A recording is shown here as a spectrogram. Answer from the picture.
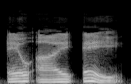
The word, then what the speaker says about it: liaison: 就是与谁谁联系，比如说好多的外企它在国内设立代表处啊，它就是为了联系亚洲地区的各个分支机构，那么这个时候呢你可以说这个代表处是一个 liaison office你也可以说 this office liaise with other offices across Asia，这个 liaise 和 liaison 就是这样的用法，这个 liaison 呢是 liaison，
